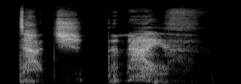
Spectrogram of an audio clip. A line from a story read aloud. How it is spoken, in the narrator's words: the whisper said in a long, drawn-out hiss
